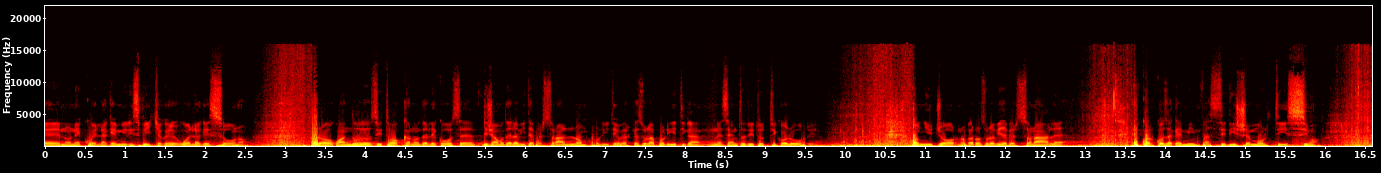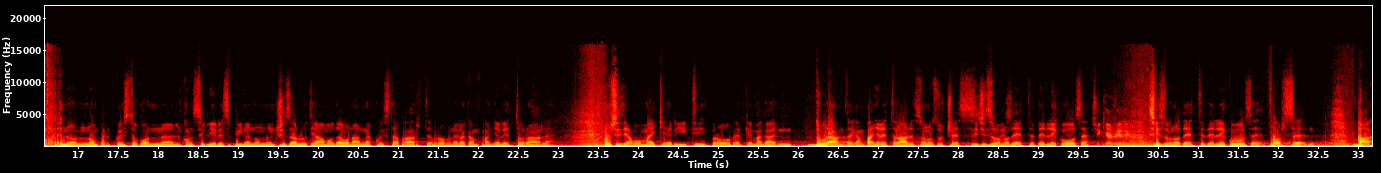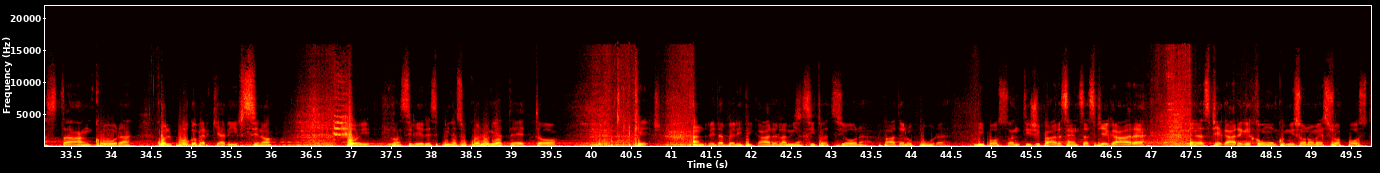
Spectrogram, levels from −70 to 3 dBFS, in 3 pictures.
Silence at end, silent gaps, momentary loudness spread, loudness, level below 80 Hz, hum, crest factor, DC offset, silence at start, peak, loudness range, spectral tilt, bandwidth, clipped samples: 0 s; none; 8 LU; -22 LUFS; -24 dBFS; none; 18 dB; under 0.1%; 0 s; -2 dBFS; 2 LU; -6.5 dB/octave; 16.5 kHz; under 0.1%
